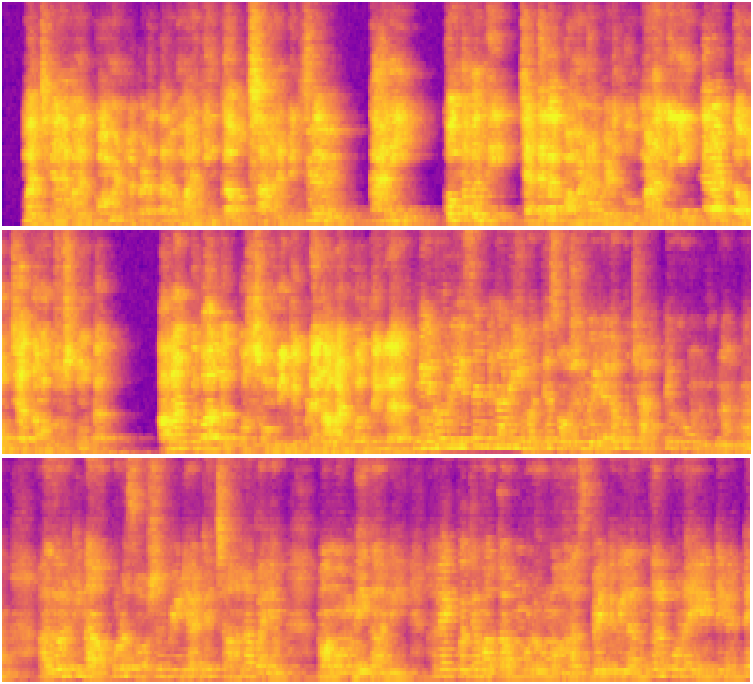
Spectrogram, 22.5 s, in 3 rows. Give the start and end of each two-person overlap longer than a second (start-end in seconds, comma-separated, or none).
none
